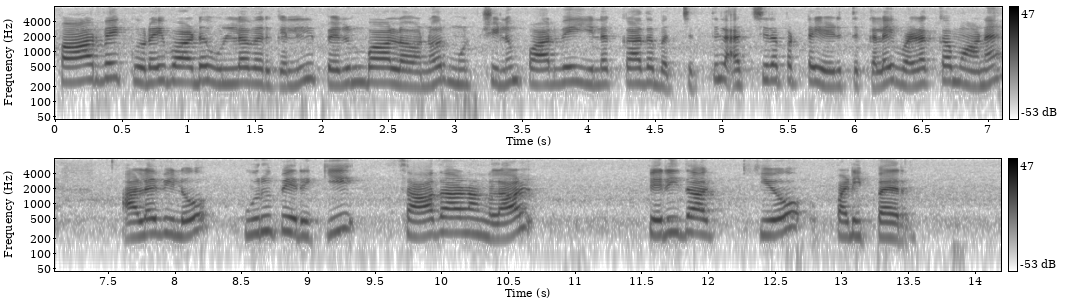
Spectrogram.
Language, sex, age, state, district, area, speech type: Tamil, female, 18-30, Tamil Nadu, Tiruvarur, rural, read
